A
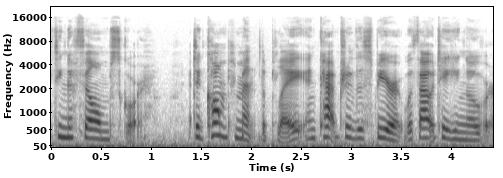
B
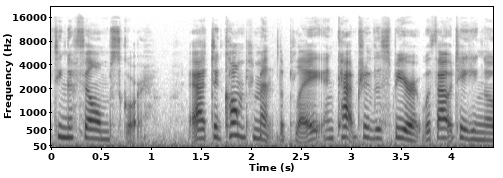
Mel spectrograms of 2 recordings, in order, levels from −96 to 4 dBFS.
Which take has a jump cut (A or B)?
A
